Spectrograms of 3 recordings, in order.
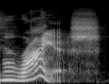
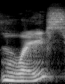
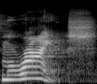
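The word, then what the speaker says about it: Morais: called cherry wine perfect it's easy enough to pronounce but the the winery is Mirage okay it's m-o-r-a-i-s thank you so I thought it was race or something like that but it's Mirage okay is how it's pronounced lovely Winery I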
